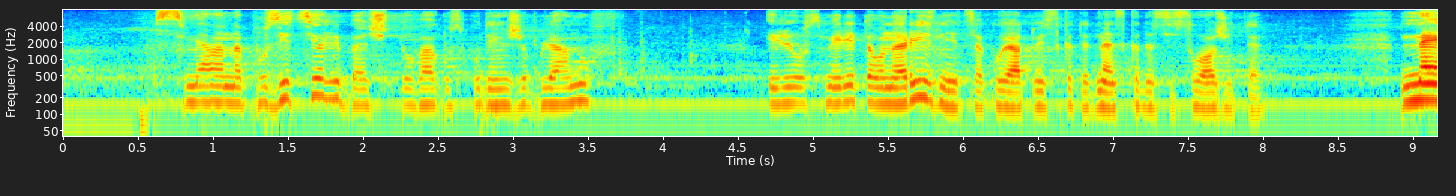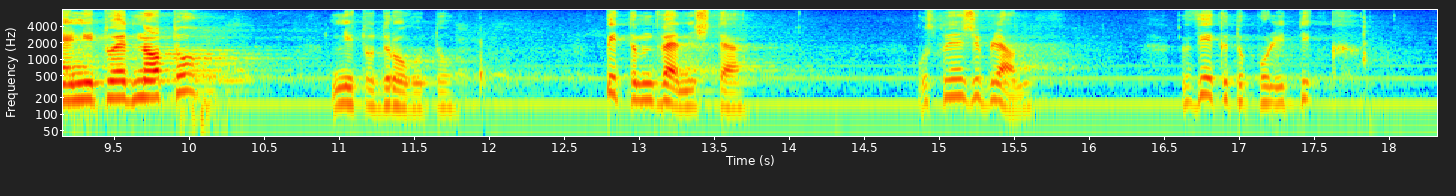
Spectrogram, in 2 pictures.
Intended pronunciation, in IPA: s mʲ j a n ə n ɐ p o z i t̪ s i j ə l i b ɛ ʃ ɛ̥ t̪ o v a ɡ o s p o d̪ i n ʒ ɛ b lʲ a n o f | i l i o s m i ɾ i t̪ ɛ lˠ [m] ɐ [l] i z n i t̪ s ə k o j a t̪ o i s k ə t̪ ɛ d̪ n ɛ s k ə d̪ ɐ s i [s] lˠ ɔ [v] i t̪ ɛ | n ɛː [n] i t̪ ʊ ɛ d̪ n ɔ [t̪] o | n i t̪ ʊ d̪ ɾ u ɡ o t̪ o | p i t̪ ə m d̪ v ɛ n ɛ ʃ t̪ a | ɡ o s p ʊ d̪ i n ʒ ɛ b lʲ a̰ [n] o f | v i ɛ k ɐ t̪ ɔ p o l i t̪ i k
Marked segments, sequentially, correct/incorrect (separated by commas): incorrect, incorrect, correct, incorrect, correct, correct, correct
